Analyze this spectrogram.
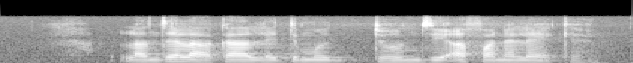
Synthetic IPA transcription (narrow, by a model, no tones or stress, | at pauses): land͡zɛlakaletimud̥ʱund͡ziʔa̰fanɛlɛːkɛ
